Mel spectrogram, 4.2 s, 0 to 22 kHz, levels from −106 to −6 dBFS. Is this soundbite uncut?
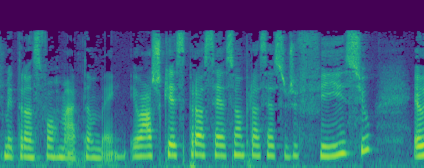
yes; 0 cuts

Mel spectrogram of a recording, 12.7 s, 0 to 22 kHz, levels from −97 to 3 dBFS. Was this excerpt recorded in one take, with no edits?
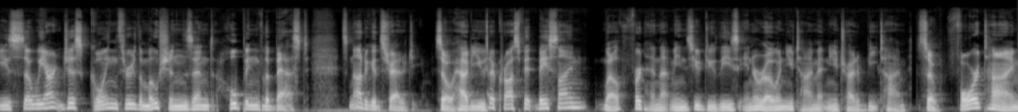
no; 6 cuts; at 3.3 s, 5.4 s, 6.1 s, 8.1 s, 11.0 s, 11.4 s

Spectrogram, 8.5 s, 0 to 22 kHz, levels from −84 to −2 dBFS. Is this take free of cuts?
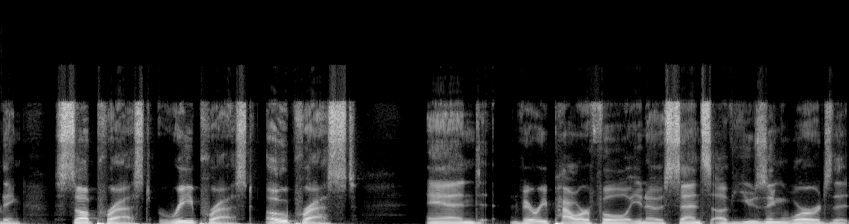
no; 1 cut; at 5.1 s

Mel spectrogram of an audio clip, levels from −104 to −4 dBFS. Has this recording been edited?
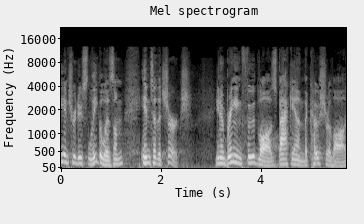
no; 0 cuts

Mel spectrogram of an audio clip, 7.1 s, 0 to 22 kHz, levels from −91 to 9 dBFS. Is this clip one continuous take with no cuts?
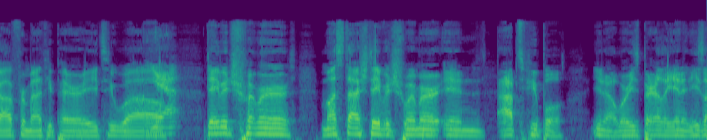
yes; 0 cuts

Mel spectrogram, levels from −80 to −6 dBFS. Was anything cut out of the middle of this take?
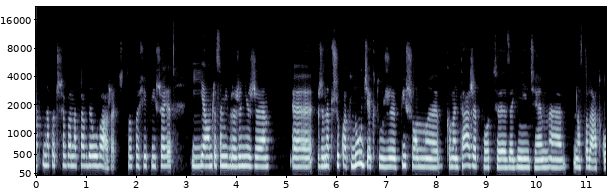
no; 0 cuts

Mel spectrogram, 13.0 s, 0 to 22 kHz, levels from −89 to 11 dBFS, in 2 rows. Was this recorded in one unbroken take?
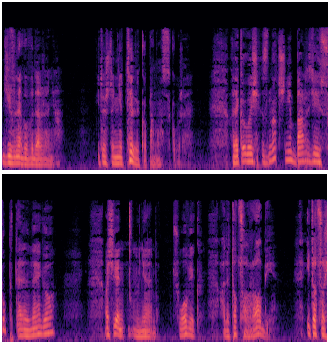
yes; 0 cuts

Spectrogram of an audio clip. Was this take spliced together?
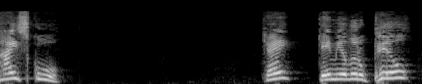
yes; 1 cut; at 3.1 s

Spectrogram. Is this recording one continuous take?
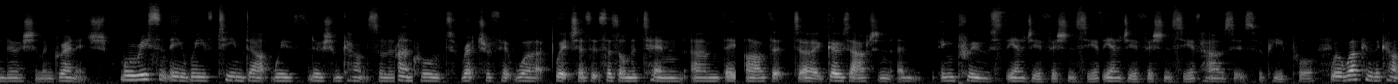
no; 5 cuts; at 3.1 s, 4.1 s, 7.7 s, 8.9 s, 11.0 s

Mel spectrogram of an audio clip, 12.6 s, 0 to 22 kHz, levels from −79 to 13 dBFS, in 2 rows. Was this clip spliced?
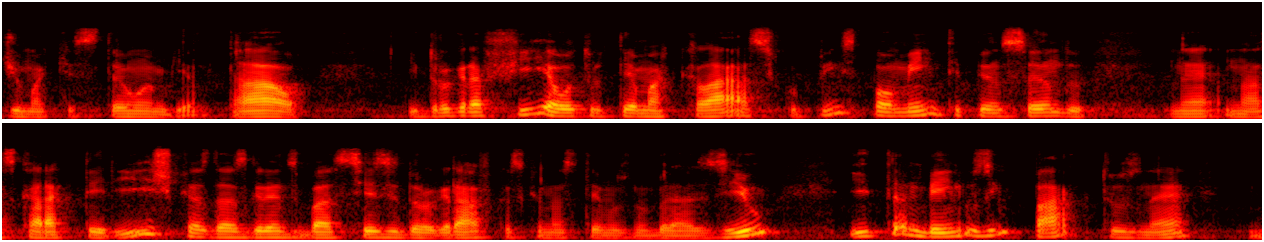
no; 0 cuts

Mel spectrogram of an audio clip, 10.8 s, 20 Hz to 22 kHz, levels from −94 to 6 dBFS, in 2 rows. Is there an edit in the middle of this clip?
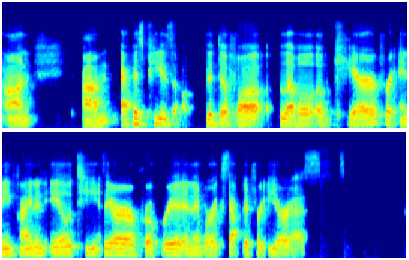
yes; 2 cuts; at 2.7 s, 6.7 s

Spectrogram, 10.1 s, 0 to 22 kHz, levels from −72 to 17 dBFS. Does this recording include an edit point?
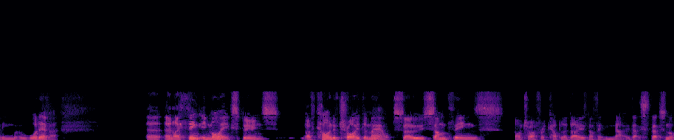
no; 0 cuts

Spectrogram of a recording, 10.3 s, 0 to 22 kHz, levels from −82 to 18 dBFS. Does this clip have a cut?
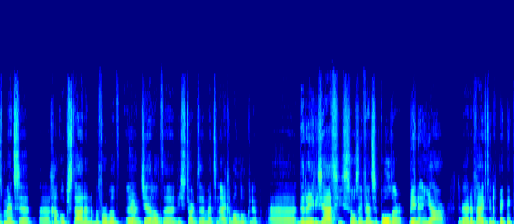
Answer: no; 0 cuts

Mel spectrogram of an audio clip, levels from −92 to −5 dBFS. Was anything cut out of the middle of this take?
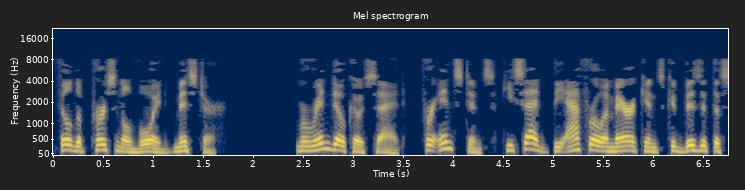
no; 0 cuts

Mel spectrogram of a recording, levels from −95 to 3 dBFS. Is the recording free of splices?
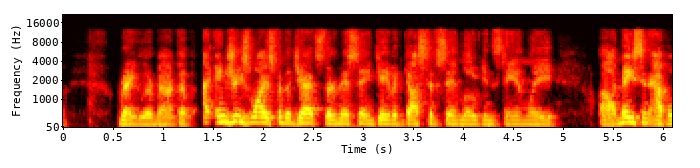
yes; 0 cuts

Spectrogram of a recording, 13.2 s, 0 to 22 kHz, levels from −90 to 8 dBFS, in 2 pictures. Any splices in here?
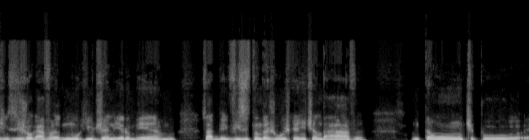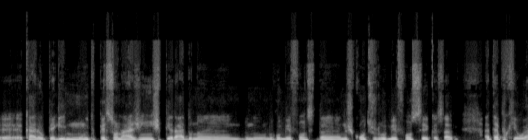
no; 0 cuts

